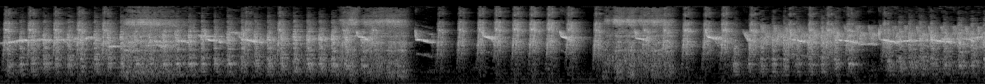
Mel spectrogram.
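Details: Dense, rapid chattering song of a grey-cheeked bulbul, high and continuous with sharp twittering notes and brief pauses, packed with sparrow-like squabbling phrases; a national champion competition bird.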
